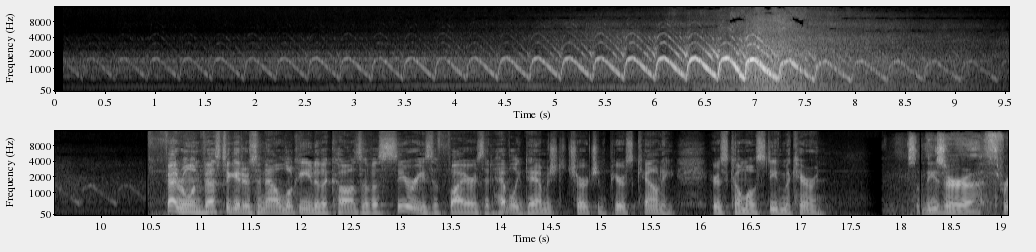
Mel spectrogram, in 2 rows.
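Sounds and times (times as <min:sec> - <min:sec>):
emergency siren yelping: 0:00.1 - 0:10.5
vehicle engine: 0:00.1 - 0:10.6.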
